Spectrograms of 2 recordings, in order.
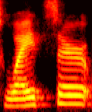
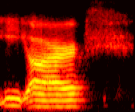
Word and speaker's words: Switzer: I'm not sure if it's pronounced Schweitzer or Switzer, but it is Switzer.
